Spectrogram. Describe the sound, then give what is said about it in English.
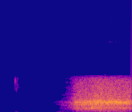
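A single deep breath drawn in: silence first, then an airy inhalation swells up and holds as a steady soft rush until the end. “So, if you're ready, let's take a deep breath together”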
